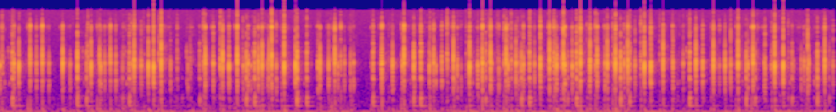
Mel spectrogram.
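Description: Fingertips type continuously on a mechanical keyboard with cream and purple plastic keycaps. The keystrokes make a fast, steady stream of short, bright plastic clacks with almost no low end, pausing briefly partway through.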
